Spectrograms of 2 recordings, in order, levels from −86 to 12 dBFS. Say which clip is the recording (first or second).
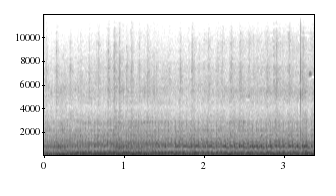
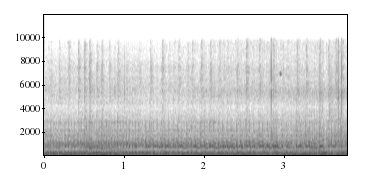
second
